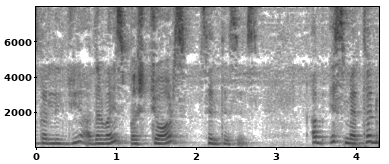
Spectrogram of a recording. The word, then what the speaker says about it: Pschorr: करेंगे इसका नाम है पश्चौर्स सिंथेसिस। इसमें पी साइलेंट भी हो सकता है, तो उस तरह से भी आप इसको प्रोनाउंस कर सकते हैं। तो जैसे भी आप इसको प्रोनाउंस कर लीजिए, अदरवाइज पश्चौर्स सिंथेसिस।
